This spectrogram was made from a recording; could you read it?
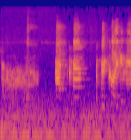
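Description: A call to a man's cell phone rings out over the line with no pickup, a few short electronic tonal bursts repeating at moderate volume against a low background hum.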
